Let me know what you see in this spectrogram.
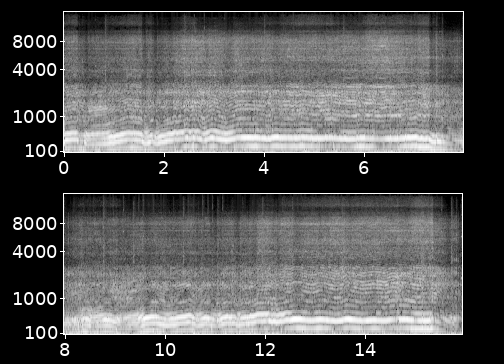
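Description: Dirt bike engine revving up and down under load while climbing a steep sand slope, with a dip about halfway, then cutting out near the end.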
